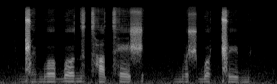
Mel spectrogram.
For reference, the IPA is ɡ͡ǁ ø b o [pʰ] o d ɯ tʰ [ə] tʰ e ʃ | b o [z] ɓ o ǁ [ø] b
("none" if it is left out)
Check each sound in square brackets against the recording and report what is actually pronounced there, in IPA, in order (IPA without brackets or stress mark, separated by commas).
ɓ, ɑ, ʃ, y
